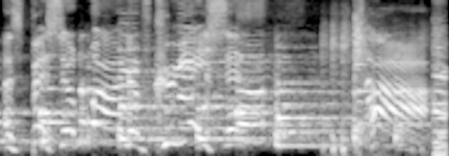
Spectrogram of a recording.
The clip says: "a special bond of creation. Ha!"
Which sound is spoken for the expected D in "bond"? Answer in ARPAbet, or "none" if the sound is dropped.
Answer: none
